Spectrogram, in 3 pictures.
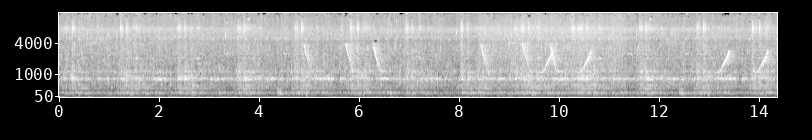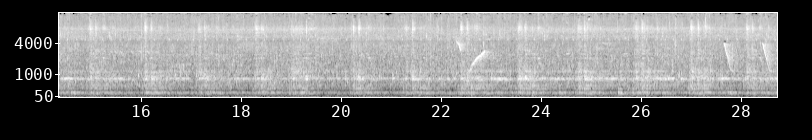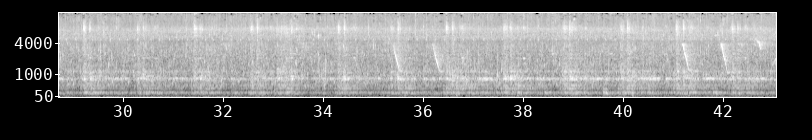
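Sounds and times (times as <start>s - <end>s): steady hum: 0.0s - 19.8s
water trickling from a tube: 0.0s - 43.0s.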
